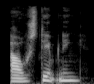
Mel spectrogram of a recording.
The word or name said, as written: afstemning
